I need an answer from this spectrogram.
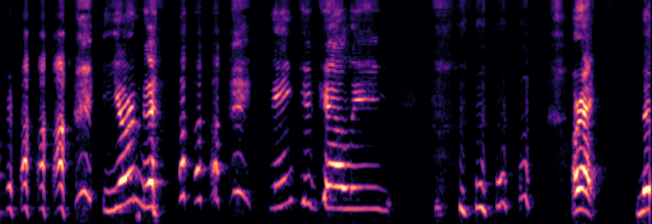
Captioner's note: laughs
